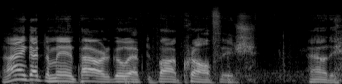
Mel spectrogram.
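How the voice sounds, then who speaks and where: Casting: reluctant American lawman, mid-range voice, apologetic and animated, Old West game cutscene. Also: medium pitch, fairly quick, a little hiss or hum. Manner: apologetic, folksy, defensive. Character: reluctant, put-upon small-town Old West sheriff. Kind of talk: dramatic game cutscene acting.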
